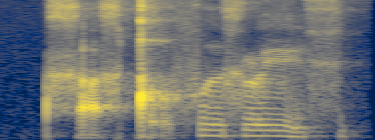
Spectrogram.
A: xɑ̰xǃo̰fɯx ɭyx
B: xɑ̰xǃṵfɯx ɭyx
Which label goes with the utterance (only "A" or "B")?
A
